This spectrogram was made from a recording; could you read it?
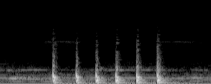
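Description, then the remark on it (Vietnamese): Six loud, evenly spaced knocks on the heavy wooden door of the large gate of Chakpuri, a monastery and medical school, early in the morning, each a sharp booming thud with a low resonant body, then silence. “Gõ mạnh vào cánh cửa một lúc thì một vị sư mặt mày hung ác xuất hiện.”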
